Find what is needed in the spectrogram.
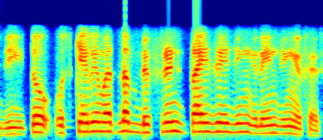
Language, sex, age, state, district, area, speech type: Urdu, male, 18-30, Uttar Pradesh, Rampur, urban, conversation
